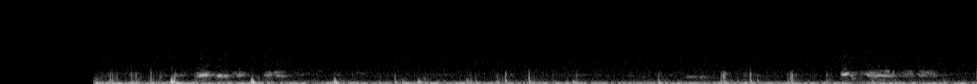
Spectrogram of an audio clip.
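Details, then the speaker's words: Blood pressure reading recorded through a stethoscope over the arm artery: soft, low-pitched tapping beats that start and then stop, matched to the gauge dial; Korotkoff sounds. "you're listening for these little beats are kind of low pitched you're listening for them to start and then you're listening for them to stop"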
